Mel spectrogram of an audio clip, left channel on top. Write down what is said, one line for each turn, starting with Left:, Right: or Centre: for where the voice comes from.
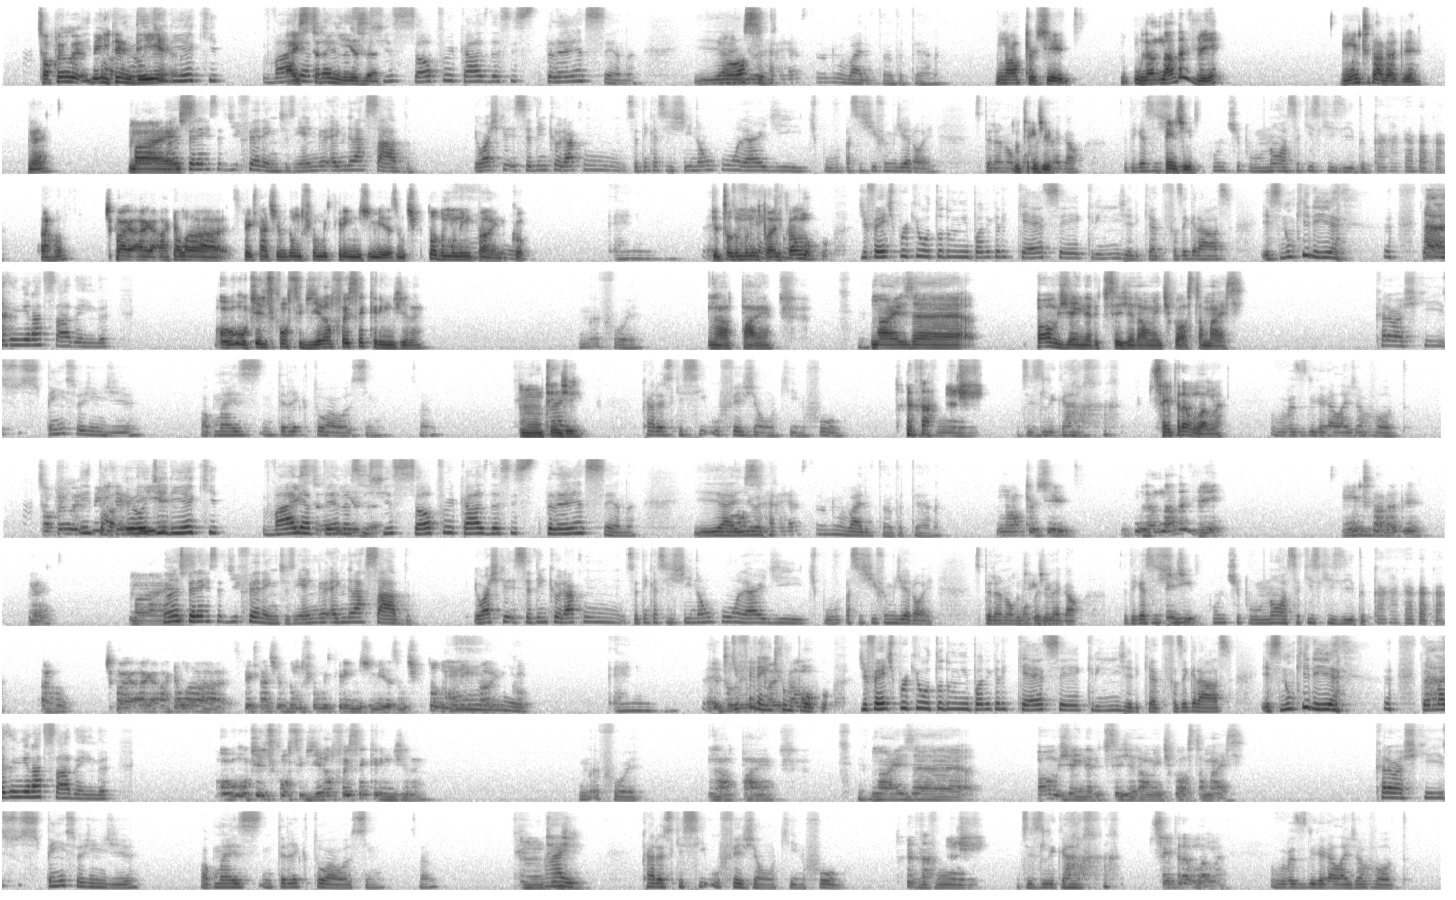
Left: Só para eu
Right: Então,
Left: entender
Right: eu diria que vale
Left: a estranheza.
Right: a pena assistir só por causa dessa estranha cena. E
Left: Nossa,
Right: aí o resto não vale tanto a pena.
Left: não, porque na- nada a ver, muito
Right: Uhum.
Left: nada a ver, né? Mas
Right: Foi uma experiência diferente, assim, é, engra- é engraçado. Eu acho que você tem que olhar com. Você tem que assistir não com um olhar de, tipo, assistir filme de herói, esperando alguma
Left: entendi,
Right: coisa legal. Você tem que assistir
Left: entendi.
Right: com, tipo, nossa, que esquisito, kkkk.
Left: Aham. Tipo, a- a- aquela expectativa de um filme cringe mesmo, tipo, todo mundo
Right: É,
Left: em pânico.
Right: é,
Left: De
Right: é
Left: todo
Right: diferente
Left: mundo em pânico.
Right: um
Left: é
Right: pouco.
Left: um-
Right: Diferente porque o Todo Mundo em Pânico ele quer ser cringe, ele quer fazer graça. Esse não queria. <laughs> Então
Left: É.
Right: é mais engraçado ainda.
Left: O, o que eles conseguiram foi ser cringe, né?
Right: Foi.
Left: Na paia.
Right: Uhum.
Left: Mas é, qual o gênero que você geralmente gosta mais?
Right: Cara, eu acho que suspense hoje em dia. Algo mais intelectual, assim, sabe?
Left: Hum, entendi.
Right: Ai, cara, eu esqueci o feijão aqui no fogo.
Left: <laughs>
Right: Eu vou desligar.
Left: Sem problema.
Right: <laughs> Vou desligar lá e já volto.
